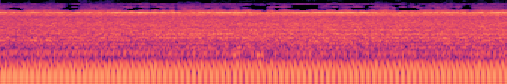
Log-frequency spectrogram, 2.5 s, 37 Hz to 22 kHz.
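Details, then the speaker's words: First fire of a JDM K24A engine swapped into a Porsche 996 911: steady, even low idle at about 1000 rpm or less, no ticks or knocks; smooth, healthy idle. "ticks or knocks or anything crazy it sounds smooth as can be"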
